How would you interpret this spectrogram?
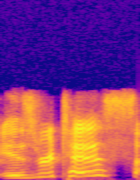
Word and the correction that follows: Izturis: I was thinking about him the other day. – Uh, Izturis? – Yes. Sorry, I said I said his last name wrong.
